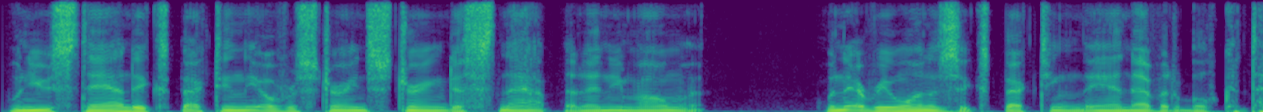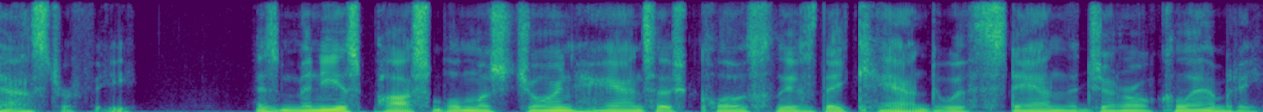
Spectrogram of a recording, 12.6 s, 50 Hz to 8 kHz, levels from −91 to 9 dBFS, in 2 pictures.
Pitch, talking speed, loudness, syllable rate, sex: 105 Hz, 170 wpm, -16 LUFS, 5.8 syllables/s, male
